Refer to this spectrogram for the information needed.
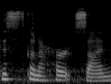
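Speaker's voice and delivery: ordinary delivery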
